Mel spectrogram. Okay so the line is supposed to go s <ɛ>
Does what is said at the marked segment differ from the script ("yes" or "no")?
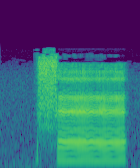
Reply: yes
